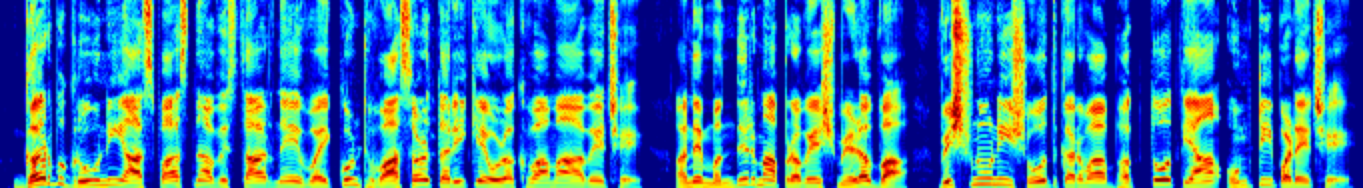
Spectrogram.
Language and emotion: Gujarati, neutral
